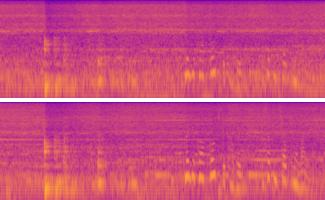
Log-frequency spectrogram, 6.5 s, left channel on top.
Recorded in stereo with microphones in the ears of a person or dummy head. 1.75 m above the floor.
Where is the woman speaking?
60° right (ahead or behind), 1.4 m.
